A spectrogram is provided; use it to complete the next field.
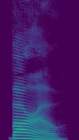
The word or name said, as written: borrow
